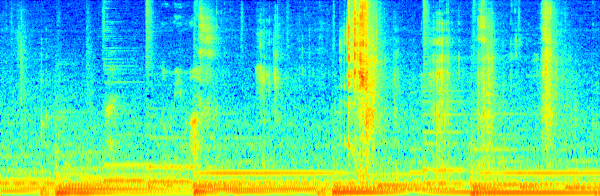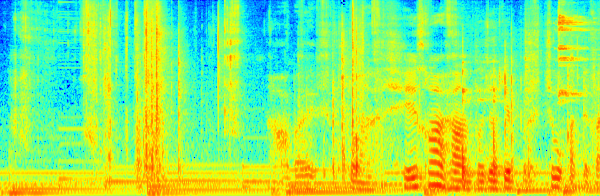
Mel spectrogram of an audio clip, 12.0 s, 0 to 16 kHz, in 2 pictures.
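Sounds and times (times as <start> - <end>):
background music: 0.0 - 12.0
chewing: 2.6 - 7.3
potato chip crunching: 3.4 - 8.5.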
